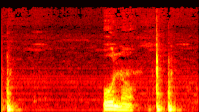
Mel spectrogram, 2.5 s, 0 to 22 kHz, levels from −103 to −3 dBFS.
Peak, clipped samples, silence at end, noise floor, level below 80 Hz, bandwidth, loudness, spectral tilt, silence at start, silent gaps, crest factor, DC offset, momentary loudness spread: -4 dBFS; under 0.1%; 0.3 s; -57 dBFS; -44 dBFS; 16 kHz; -18 LUFS; -8.5 dB/octave; 0.1 s; none; 16 dB; under 0.1%; 9 LU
